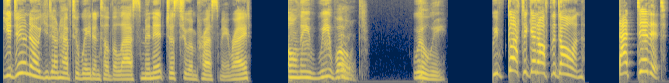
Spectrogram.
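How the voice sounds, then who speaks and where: A woman voicing a video game's female AI companion, an urgent, wry military guide with crisp, technical, commanding delivery. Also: mid-range voice, sing-song, normal speed, a bit bright, no echo, studio quality. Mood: dry, wry. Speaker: video game voice actor. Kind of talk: video game dialogue, tactical callouts.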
